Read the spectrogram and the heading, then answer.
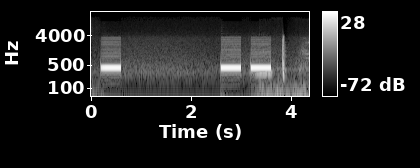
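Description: A telephone ringing tone for an incoming phone call, one buzzy burst, a pause, then a quick double ring, ending in a sharp click as the line is picked up. No one speaks.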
